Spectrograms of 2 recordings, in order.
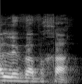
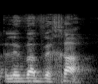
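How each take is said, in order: First: "levavcha" with v run straight into ch; shva swallowed. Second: "levavecha" with a short e after the second v; shva sounded. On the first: Rabbi showing the mistake, shva left silent. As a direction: say "levavcha" with no vowel after the second v. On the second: Rabbi giving the right reading, shva sounded. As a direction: say "levavecha", voicing e between v and ch. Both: Shown as a demonstration. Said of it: "pas levavcha".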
